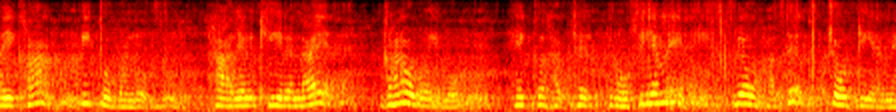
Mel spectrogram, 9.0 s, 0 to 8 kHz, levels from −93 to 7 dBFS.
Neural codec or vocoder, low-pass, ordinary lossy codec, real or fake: codec, 16 kHz, 4.8 kbps, FACodec; none; none; fake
